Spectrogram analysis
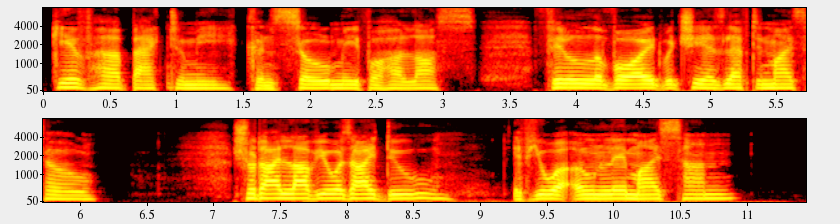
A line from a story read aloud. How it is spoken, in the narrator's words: said he with a sigh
